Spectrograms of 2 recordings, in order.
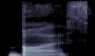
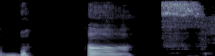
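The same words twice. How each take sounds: First: Said in the usual way. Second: B, uh, s with pauses between; sounded out. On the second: Shown as a demonstration. Teacher breaks down bus, b, uh, s in parts. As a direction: isolate each sound of bus: b, uh, s. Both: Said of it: "Do you hear the eh sound".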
